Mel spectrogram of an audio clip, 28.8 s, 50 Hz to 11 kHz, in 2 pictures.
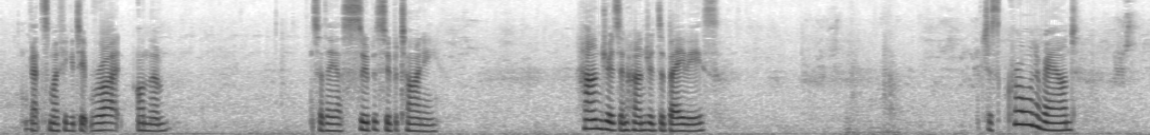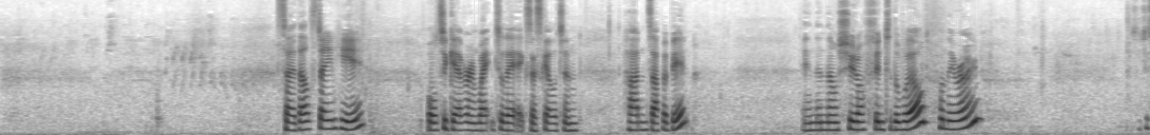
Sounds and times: Outside, rural or natural: 0:00.0 - 0:28.7
Speech: 0:00.3 - 0:02.2, 0:03.9 - 0:05.5, 0:07.2 - 0:09.1, 0:12.3 - 0:13.6, 0:17.8 - 0:19.0, 0:19.7 - 0:21.6, 0:22.2 - 0:23.1, 0:24.4 - 0:26.7, 0:28.5 - 0:28.7
Bird vocalization, bird call, bird song: 0:05.5 - 0:06.5, 0:09.3 - 0:12.6, 0:13.4 - 0:17.9, 0:27.1 - 0:28.7.

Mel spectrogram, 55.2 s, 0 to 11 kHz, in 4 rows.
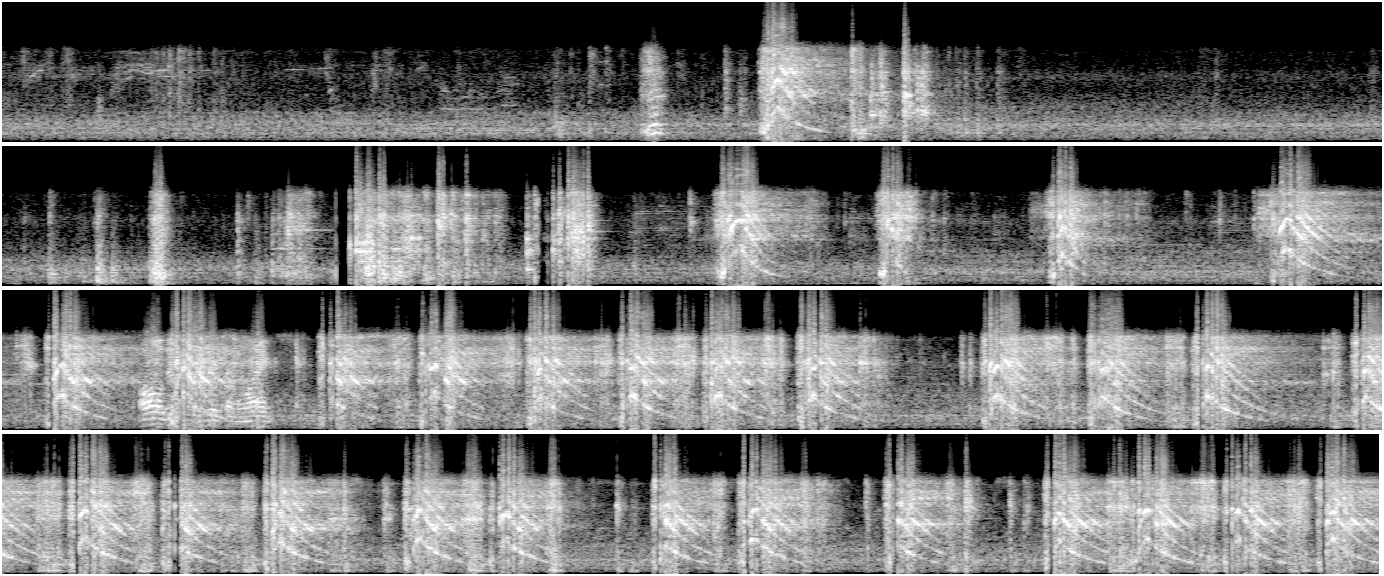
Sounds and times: Speech: 0:04.1 - 0:05.4, 0:29.0 - 0:30.5.

